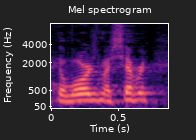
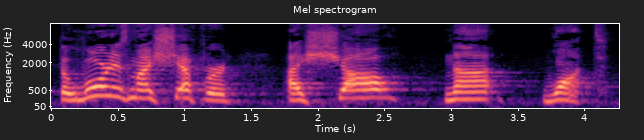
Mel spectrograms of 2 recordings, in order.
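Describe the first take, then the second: First: Said in the usual way. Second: "The Lord is my shepherd, I shall not want" raised and slowed, with a pause before "I shall not want"; slow, reverent reading of the psalm; solemn scripture reading. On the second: Shown as a demonstration. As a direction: lift the verse up and let it land slowly. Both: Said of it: "The very first verse of this psalm is this".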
